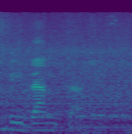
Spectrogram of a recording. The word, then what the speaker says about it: Vidanta: Vidanta.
